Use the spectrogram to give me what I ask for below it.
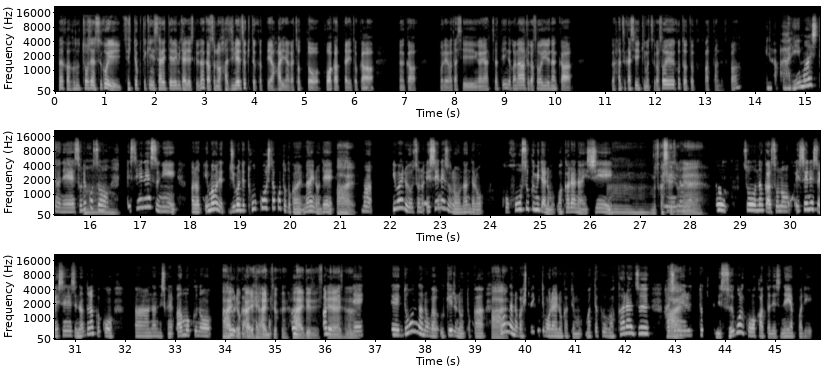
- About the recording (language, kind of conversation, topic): Japanese, advice, 失敗を怖がらずに挑戦を続けるには、どのような心構えが必要ですか？
- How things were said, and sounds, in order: none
